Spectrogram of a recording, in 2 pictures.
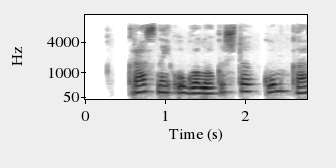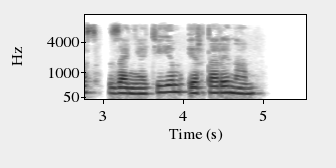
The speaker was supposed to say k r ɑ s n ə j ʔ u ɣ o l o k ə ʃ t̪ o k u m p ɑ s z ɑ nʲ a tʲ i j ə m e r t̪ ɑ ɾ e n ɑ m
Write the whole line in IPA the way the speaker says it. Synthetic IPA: k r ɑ s n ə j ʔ u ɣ o l o k ə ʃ t̪ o k u m k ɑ s z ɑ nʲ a tʲ i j ə m e r t̪ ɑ ɾ e n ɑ m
